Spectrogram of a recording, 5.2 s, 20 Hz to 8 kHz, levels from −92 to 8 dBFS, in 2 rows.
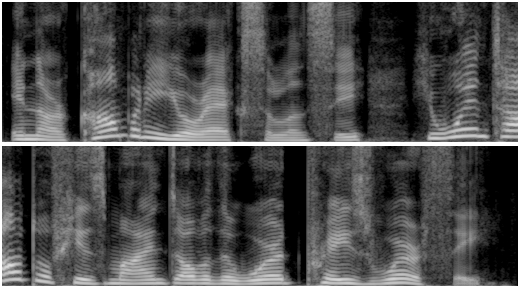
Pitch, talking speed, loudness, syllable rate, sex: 225 Hz, 175 wpm, -17 LUFS, 5.0 syllables/s, female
